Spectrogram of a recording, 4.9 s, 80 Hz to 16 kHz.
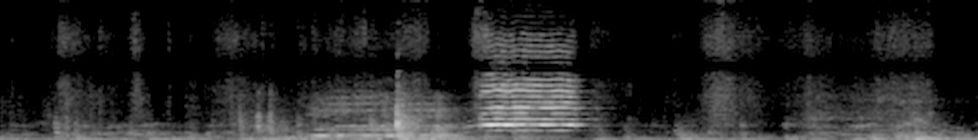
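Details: Goat named Okayu at Yoshigake farm, Japan, on 3 May 2023 during birth of two kids, with volunteers watching; a long harmonic bleat rising to a loud wavering peak near the middle, overlapped by people talking.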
